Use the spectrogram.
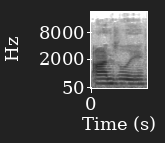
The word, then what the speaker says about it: Anjali: No worries, it's Anjali.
